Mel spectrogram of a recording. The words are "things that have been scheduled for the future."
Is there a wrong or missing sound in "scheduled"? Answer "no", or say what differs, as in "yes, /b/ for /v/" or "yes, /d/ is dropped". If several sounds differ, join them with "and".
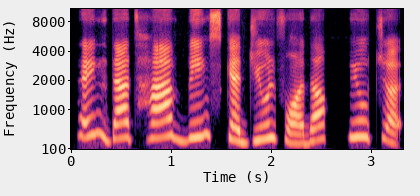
no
